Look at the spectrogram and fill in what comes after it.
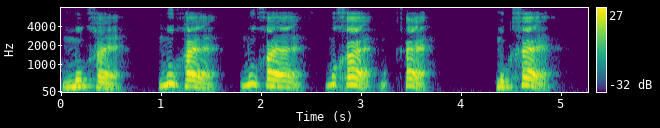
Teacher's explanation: como era uma letra aspirada e gutural, é da garganta, esse som arranhado assim. Representa CH, mas o som de esse R bem fraquinho na garganta, tá?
